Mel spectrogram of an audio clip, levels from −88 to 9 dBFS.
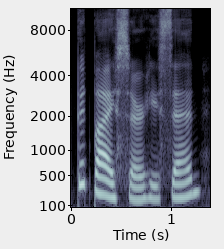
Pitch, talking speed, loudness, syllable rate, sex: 210 Hz, 215 wpm, -17 LUFS, 4.1 syllables/s, female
